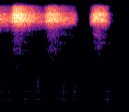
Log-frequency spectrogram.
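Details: Even, plateau-shaped hissing bursts imitating the pansystolic murmur of mitral regurgitation, heard in the mitral area and radiating to the axilla.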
